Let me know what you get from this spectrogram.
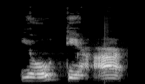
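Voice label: "youdianr" Chinese word; erhua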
